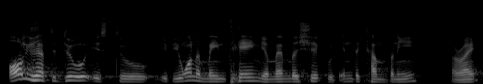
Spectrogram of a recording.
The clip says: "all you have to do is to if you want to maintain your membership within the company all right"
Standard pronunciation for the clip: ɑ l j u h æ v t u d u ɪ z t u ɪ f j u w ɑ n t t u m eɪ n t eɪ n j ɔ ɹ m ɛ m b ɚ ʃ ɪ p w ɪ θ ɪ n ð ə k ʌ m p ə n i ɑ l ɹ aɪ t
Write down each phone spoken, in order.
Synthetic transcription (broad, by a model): ɑ l j u h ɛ f t u d u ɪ s t u ɪ f j u w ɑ n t t u m eɪ n t eɪ n j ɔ m ɛ m b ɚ ʃ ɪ p w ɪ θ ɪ n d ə k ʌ m p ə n i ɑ ɹ aɪ t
